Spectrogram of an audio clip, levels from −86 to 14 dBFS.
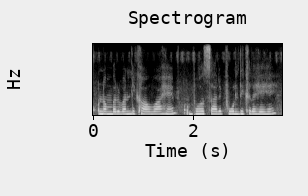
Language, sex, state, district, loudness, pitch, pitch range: Hindi, female, Bihar, Begusarai, -11 LUFS, 265 Hz, 260-275 Hz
